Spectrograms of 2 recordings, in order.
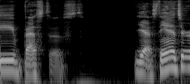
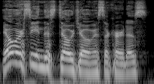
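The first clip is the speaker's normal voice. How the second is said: drill sergeant; 2 semitones higher, 8 dB louder, faster than usual. Pretend. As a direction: bark it like a drill instructor. Teacher barks at student in dojo.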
